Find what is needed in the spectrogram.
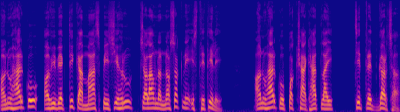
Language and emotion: Nepali, neutral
